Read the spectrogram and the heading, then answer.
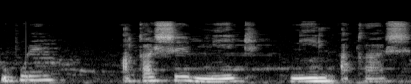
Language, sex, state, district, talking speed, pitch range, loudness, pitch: Bengali, male, West Bengal, Dakshin Dinajpur, 85 wpm, 140-180 Hz, -15 LUFS, 150 Hz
